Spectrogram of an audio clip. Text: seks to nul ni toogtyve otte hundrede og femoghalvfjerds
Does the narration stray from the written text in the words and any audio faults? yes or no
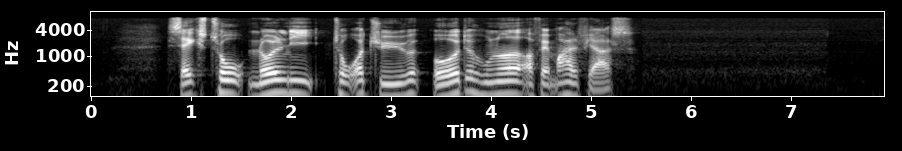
no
